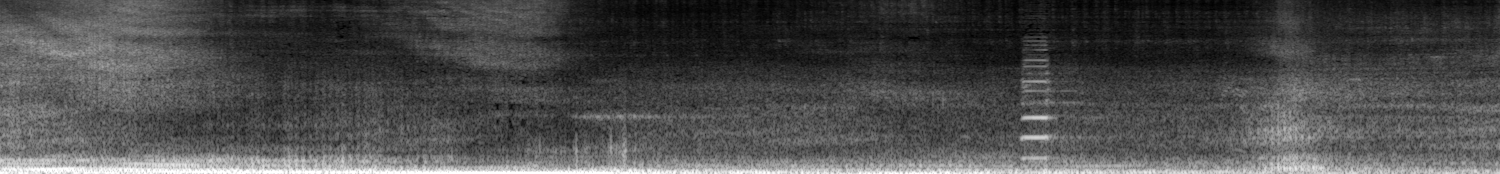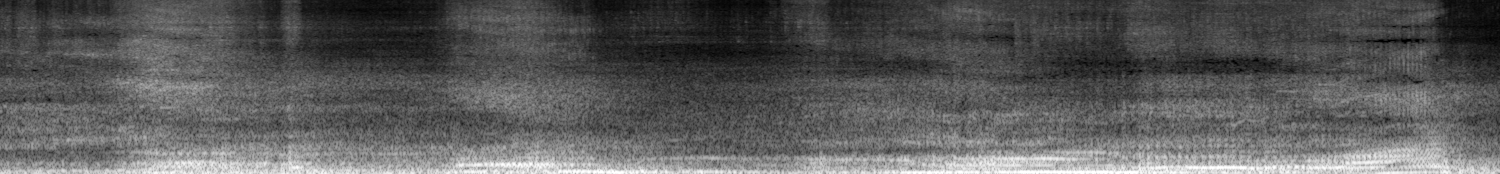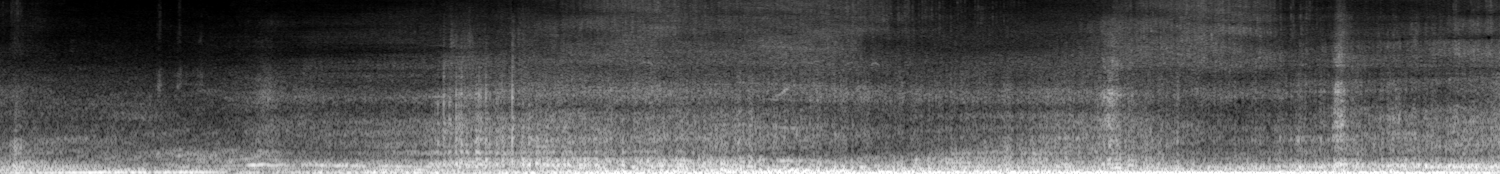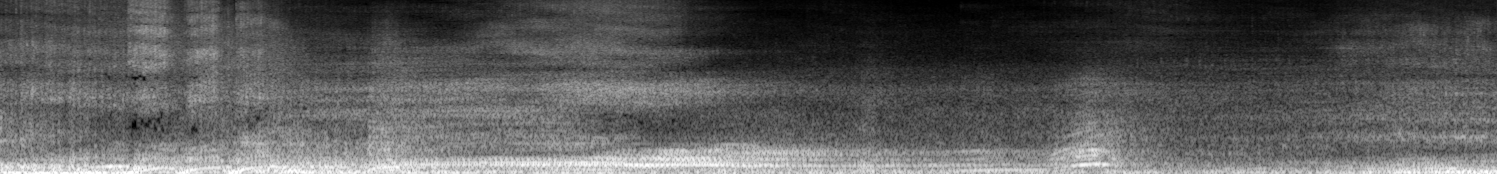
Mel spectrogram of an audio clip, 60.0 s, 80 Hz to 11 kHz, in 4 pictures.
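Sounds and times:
car engines running at low speed: 0.0 - 59.9.

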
